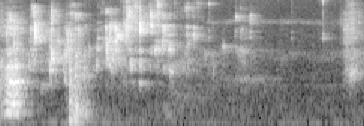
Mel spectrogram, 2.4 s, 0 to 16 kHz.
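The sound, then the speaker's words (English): Water sloshes and splashes in a few quick bursts at a water stop, a heavy pour near the start as it is filled two or three times, then a softer swirl as it is swished around, and one more splash at the end as it is dumped. “And, of course, with a water stop, I fill it up 2 or 3 times, do a quick little swish around, and then dump it.”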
